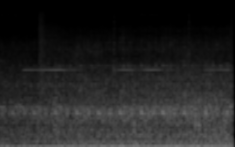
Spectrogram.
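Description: Lorry's reversing alarm beeping, three high, even beeps about half a second long, roughly one a second, over the steady low running of the truck's diesel engine as it backs up slowly.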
